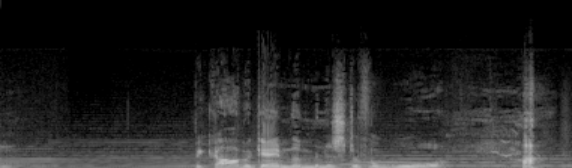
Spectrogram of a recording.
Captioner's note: chuckles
